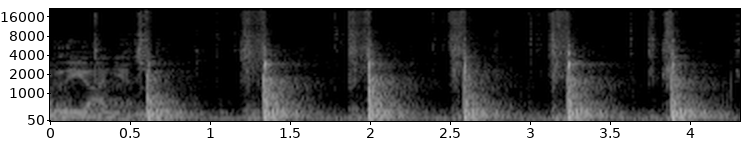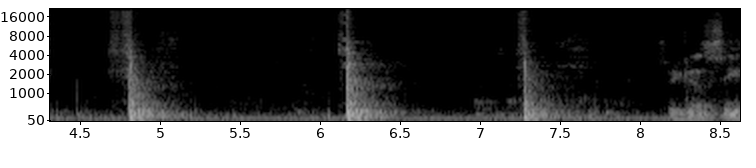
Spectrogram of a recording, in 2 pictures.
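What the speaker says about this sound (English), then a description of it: "So I'm just going to cut relatively thin slices here, but I'm not going all the way through the onion." A knife slicing thin cuts through an onion on a cutting board, about a dozen crisp, evenly spaced chops close by, with a steady low hum underneath.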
